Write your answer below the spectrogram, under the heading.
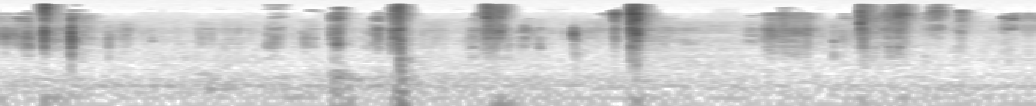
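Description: Painter's masking tape being pressed down and handled on a cast-iron carburetor base: faint scattered rustles, taps and small scrapes.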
